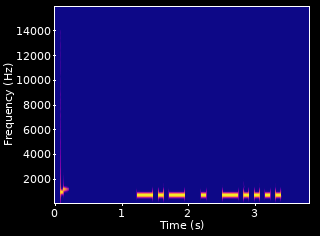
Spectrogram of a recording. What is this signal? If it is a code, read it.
Morse code, heard as a keyed tone, about 15 wpm, 700 Hz. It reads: KE6
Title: USA Call Sign Prefixes - 15wpm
